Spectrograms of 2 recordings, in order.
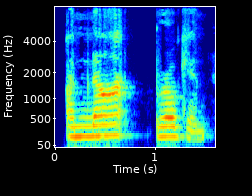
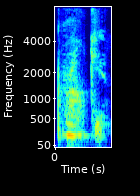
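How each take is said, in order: First: Said in the usual way. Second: Barely voiced, choked up; a real, fragile whisper; whispered, emotional. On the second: Real, not acted. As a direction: breathe the word out in a whisper. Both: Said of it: "I might get a little emotional here".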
